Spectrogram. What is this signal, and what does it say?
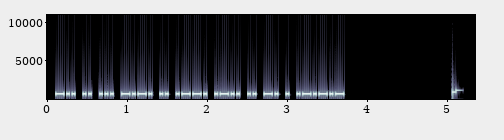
Morse code, heard as a keyed tone, about 34 wpm, 700 Hz. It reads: DISCIPLINE.
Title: Sentences from Top 1000 Words - Review Part 6 - 35wpm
